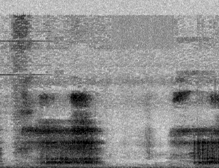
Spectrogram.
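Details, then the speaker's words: Young boy, known asthmatic, during a bad asthma attack with nasal congestion, intercostal and subcostal retractions: laboured breaths with musical, whistling audible wheezing over congested noise. "Got a little nasal congestion, but he's working, and you can almost hear the audible wheezing."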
